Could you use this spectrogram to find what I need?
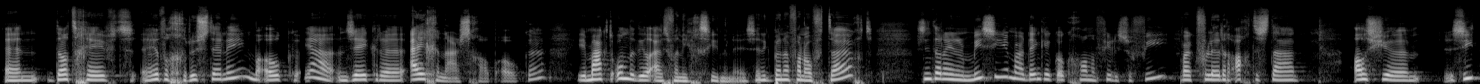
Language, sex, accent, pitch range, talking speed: Dutch, female, Dutch, 175-225 Hz, 180 wpm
